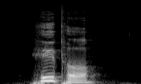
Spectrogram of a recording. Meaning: hypo-
- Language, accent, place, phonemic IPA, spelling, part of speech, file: German, Germany, Berlin, /ˈhypo/, hypo-, prefix, De-hypo-.ogg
